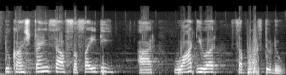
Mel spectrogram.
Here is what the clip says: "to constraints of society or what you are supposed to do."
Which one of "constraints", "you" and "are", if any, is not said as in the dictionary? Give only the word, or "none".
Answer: none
